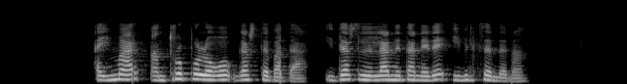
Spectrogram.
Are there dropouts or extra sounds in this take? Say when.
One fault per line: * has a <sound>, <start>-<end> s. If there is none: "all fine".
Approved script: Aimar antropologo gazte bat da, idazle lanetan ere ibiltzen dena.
all fine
